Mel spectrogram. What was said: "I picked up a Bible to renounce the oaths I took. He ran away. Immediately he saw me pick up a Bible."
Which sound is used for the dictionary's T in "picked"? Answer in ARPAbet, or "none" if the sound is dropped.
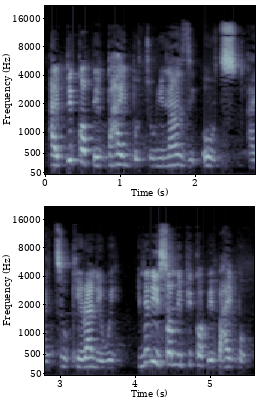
none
